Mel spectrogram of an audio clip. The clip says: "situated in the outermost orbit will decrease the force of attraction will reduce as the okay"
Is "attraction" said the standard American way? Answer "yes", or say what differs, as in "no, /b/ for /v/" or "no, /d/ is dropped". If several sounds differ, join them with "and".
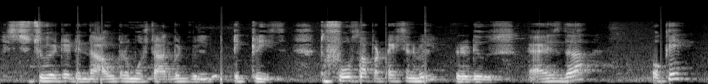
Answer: no, /ɹ/ is dropped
